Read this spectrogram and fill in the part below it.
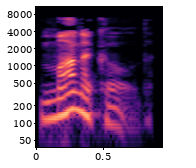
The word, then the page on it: monocled: British English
